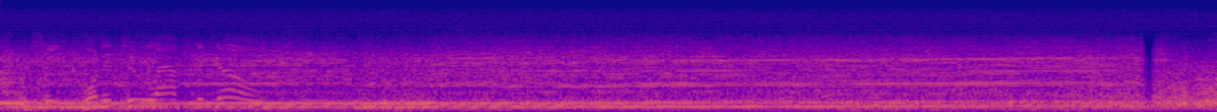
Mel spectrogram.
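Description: A race car engine roars loudly at a high, steady pitch from close up.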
